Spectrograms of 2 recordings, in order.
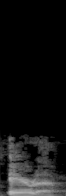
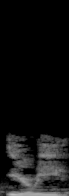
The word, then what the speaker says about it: Éire: The first one just being the name for Ireland in Irish, which the country was referred to at the time, was Era, not Erie, like you were saying, which is, I presume you got that from Lake Erie, which is spelt very same, except there's a fada over the E in Irish, a fada being like an accent in the Gaelic language.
